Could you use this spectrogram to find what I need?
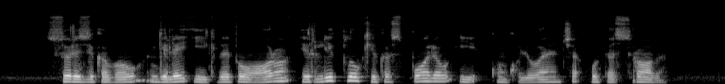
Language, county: Lithuanian, Vilnius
